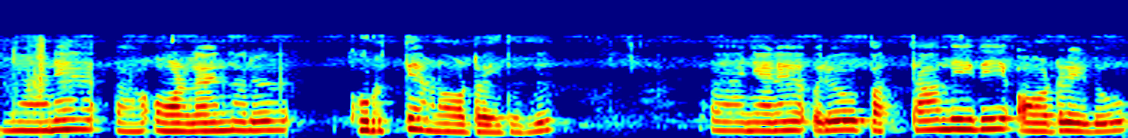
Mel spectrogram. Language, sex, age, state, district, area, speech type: Malayalam, female, 45-60, Kerala, Palakkad, urban, spontaneous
